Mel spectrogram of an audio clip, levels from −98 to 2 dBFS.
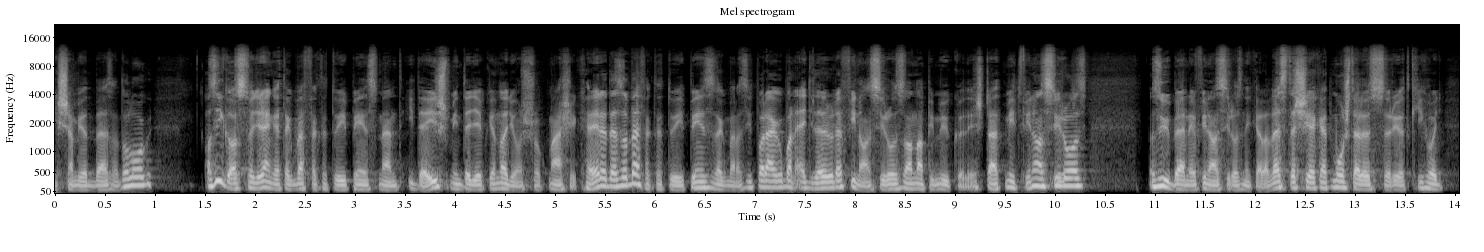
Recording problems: garbled, watery; slightly
abrupt cut into speech; at the start

